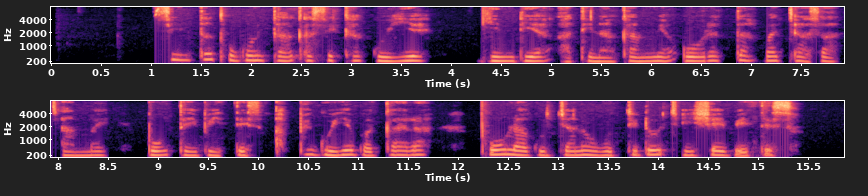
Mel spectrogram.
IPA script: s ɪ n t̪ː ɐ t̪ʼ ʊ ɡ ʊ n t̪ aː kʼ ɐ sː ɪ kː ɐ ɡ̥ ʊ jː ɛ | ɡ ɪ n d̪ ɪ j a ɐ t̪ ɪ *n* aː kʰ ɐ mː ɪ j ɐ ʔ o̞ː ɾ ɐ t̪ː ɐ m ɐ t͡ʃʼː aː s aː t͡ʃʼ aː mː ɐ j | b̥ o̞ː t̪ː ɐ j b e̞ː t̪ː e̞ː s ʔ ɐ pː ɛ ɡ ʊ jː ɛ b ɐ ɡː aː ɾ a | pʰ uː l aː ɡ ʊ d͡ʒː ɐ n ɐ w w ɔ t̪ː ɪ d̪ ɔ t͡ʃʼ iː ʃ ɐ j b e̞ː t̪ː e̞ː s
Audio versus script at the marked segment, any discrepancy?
no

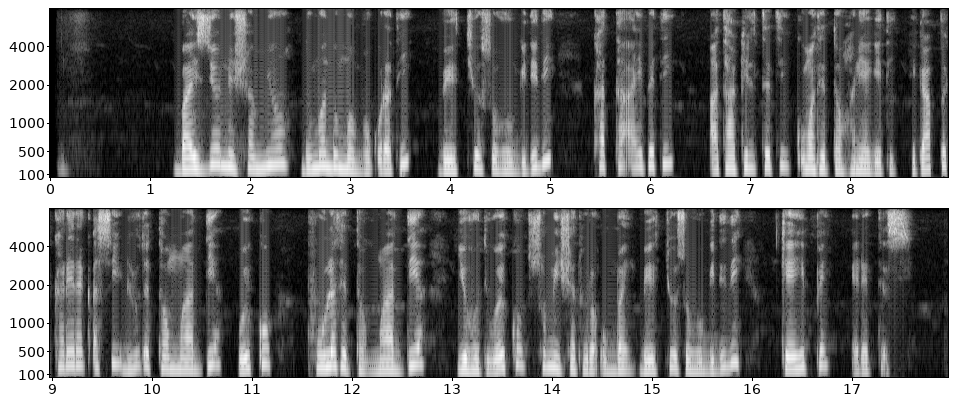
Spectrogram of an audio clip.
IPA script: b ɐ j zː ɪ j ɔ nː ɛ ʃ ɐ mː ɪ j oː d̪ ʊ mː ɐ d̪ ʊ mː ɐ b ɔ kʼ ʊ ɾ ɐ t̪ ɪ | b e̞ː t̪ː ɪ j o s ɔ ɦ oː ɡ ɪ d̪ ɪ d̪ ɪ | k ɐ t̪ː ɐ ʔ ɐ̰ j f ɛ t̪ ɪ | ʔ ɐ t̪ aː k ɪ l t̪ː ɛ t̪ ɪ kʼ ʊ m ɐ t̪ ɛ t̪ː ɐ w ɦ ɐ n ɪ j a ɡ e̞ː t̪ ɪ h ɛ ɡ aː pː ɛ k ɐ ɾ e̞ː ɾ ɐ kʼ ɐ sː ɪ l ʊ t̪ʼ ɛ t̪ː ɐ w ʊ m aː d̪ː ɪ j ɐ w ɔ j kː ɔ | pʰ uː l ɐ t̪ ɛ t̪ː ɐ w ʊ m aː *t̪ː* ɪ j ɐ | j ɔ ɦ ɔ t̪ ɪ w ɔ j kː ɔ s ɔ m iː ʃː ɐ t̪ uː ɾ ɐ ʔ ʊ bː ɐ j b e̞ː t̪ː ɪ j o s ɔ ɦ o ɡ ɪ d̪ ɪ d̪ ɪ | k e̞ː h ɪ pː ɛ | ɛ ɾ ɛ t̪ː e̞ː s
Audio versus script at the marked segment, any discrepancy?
yes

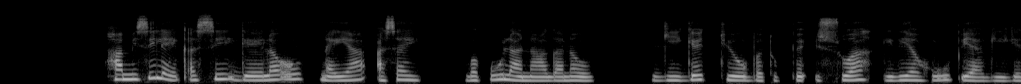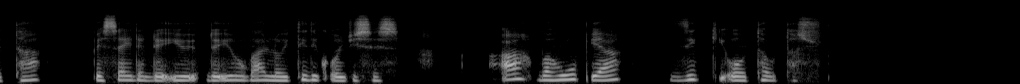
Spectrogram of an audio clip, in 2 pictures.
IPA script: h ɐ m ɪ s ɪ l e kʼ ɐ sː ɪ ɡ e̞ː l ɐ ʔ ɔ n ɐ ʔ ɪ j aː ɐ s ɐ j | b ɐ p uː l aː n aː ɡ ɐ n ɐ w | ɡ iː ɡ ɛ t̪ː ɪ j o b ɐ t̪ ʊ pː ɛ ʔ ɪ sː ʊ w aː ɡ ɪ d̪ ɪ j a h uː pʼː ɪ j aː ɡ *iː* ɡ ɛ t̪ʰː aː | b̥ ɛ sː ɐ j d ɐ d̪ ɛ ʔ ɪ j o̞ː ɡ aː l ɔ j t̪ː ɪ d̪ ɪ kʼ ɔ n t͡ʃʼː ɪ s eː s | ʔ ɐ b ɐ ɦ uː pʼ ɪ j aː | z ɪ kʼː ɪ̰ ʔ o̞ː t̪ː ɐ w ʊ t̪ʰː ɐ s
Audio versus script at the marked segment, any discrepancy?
no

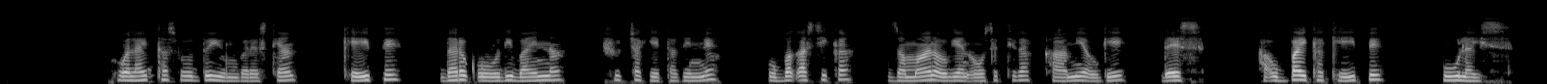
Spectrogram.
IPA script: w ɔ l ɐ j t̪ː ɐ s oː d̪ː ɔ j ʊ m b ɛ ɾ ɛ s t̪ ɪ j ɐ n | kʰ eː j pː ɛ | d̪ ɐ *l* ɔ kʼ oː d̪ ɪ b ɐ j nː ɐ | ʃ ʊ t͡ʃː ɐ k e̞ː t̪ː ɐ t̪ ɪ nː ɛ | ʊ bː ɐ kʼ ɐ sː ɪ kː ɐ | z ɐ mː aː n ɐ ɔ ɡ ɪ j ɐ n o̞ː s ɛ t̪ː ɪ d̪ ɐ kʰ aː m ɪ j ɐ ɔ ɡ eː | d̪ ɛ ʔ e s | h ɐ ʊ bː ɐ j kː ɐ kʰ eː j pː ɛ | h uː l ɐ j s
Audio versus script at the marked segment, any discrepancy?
yes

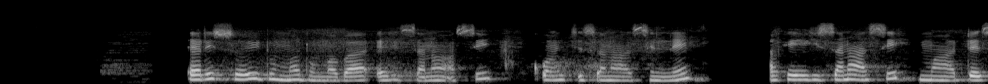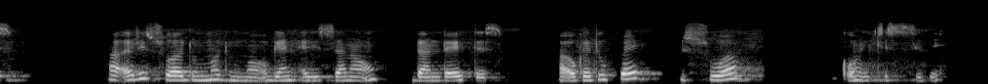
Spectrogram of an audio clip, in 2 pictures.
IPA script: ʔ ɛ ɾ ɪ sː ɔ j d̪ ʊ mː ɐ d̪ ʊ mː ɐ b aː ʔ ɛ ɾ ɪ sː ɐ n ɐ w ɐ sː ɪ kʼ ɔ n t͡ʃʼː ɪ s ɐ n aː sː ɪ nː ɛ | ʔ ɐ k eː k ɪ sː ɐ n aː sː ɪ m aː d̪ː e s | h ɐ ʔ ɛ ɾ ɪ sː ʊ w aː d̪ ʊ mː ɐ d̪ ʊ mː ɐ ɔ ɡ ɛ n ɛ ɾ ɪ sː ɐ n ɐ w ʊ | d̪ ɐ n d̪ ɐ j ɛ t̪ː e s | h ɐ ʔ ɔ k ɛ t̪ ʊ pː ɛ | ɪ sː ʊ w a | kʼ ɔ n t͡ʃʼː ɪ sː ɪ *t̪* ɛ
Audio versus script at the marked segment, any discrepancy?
yes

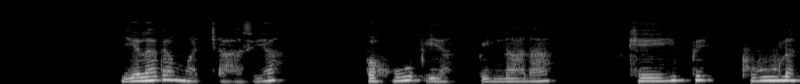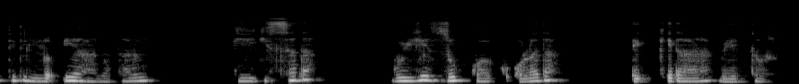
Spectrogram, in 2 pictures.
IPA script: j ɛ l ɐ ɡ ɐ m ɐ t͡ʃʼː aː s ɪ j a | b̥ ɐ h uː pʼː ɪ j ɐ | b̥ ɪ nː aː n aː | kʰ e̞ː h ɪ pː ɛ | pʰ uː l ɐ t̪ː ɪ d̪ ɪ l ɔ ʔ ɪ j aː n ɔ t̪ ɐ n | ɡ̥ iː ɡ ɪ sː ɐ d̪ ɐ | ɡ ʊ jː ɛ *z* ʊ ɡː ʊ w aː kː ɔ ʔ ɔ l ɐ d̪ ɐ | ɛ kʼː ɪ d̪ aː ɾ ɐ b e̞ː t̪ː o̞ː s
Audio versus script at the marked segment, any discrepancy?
no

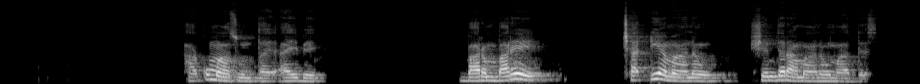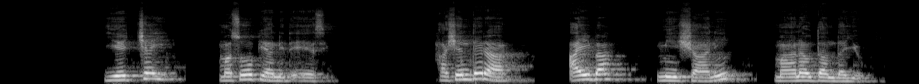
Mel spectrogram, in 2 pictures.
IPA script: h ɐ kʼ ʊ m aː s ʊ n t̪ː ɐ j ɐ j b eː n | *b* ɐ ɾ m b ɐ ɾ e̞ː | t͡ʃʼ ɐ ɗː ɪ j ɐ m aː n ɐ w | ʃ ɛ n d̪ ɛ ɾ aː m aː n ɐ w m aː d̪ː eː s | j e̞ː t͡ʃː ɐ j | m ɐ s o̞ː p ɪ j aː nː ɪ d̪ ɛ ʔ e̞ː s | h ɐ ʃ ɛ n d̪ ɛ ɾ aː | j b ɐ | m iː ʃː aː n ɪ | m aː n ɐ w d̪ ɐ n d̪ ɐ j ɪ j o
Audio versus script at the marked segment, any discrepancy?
no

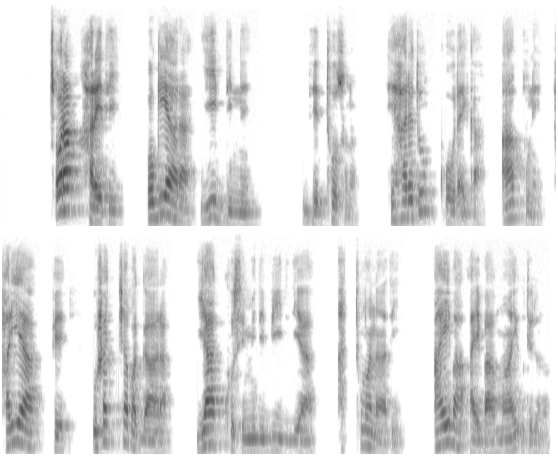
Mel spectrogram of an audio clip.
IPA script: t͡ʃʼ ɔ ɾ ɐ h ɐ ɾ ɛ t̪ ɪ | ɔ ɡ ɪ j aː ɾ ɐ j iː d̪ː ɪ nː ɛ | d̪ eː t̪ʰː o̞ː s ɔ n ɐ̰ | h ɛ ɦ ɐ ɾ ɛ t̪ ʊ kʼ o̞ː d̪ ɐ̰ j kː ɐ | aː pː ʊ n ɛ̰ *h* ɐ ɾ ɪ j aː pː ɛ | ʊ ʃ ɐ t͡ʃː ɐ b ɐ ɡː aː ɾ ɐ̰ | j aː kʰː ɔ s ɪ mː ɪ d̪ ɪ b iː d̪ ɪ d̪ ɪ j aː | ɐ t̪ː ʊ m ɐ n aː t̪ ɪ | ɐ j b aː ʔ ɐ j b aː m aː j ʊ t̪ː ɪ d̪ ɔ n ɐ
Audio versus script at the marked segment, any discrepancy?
no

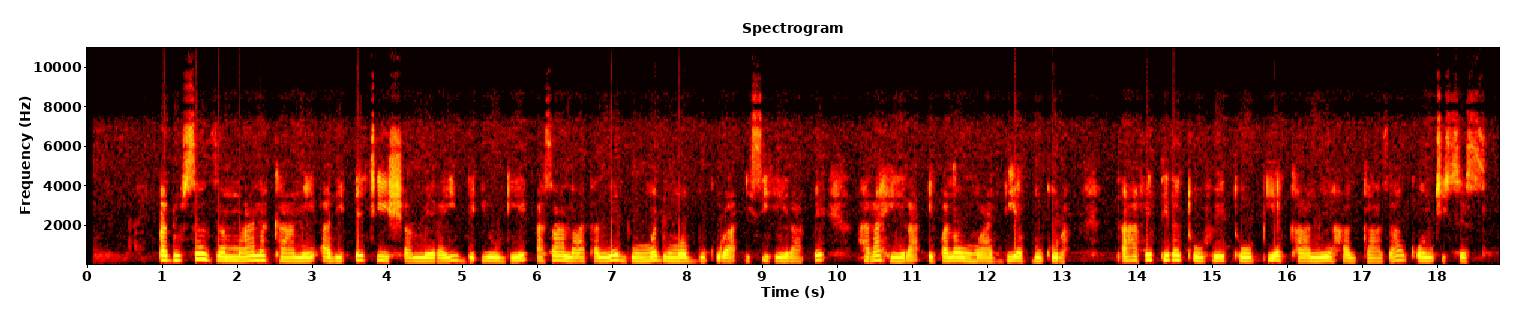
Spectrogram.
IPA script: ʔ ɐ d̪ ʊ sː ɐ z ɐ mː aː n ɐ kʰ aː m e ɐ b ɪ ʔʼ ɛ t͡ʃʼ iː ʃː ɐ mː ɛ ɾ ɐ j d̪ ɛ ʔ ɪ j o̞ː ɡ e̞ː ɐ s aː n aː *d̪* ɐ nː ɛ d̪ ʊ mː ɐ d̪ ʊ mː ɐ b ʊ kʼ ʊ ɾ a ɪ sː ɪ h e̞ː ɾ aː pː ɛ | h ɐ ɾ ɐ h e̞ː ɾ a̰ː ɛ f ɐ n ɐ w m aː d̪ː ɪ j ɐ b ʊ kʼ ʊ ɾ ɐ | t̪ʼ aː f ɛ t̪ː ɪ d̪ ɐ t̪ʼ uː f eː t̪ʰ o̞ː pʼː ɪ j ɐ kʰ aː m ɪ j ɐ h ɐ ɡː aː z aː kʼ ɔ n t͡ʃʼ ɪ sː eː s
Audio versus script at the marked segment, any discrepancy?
yes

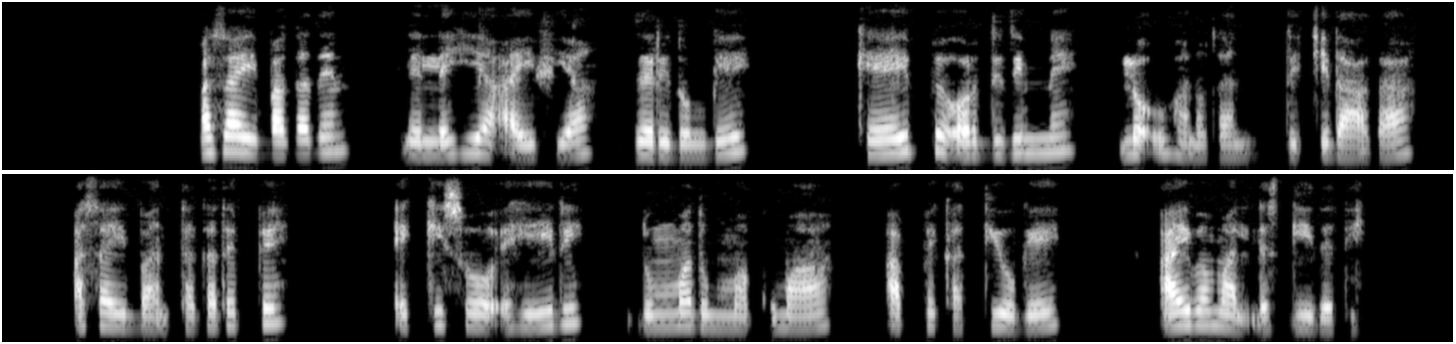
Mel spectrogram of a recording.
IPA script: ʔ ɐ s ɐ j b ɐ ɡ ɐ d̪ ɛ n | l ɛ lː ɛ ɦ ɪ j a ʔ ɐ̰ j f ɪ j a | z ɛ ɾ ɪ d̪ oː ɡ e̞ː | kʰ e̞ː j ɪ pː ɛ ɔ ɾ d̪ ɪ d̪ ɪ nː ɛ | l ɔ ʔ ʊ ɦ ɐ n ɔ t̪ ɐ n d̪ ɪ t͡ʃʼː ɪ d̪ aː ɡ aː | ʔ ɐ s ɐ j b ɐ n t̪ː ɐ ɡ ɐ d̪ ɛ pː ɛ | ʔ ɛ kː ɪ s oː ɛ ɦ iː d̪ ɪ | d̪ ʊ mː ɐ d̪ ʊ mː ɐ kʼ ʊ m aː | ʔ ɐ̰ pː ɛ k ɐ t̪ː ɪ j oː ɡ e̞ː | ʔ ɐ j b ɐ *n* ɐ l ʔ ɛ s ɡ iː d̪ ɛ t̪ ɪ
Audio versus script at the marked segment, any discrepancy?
yes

